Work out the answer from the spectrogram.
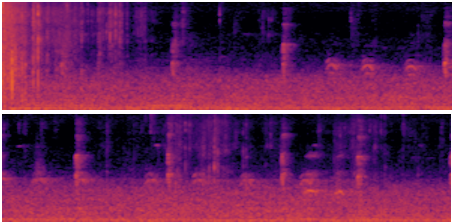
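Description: Wild forest birds calling faintly: scattered short chirps and calls, with a quick run of repeated arched notes a few seconds in.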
